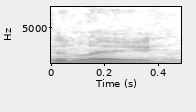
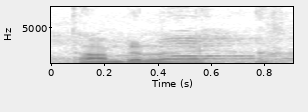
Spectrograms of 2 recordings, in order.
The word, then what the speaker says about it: Daly: Actually, his name is pronounced Tom Delay, and that is from. It's from last year when he was on, or 2 years ago when he was on Vinay's team. Vinay Delay? Yeah, whenever Vinay would pronounce his name, it was Tom Delay.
